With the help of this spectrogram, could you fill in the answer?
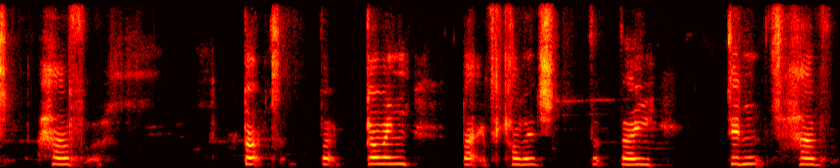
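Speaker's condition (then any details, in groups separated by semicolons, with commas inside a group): Cerebral palsy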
